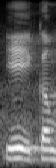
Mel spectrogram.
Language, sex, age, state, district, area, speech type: Sanskrit, male, 18-30, West Bengal, Alipurduar, rural, read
